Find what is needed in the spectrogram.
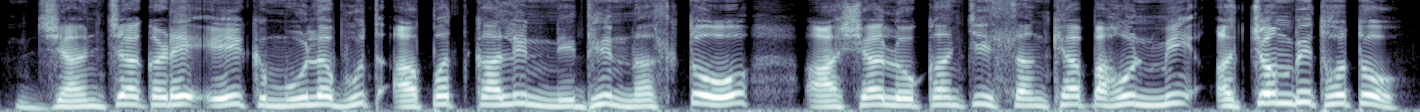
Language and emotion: Marathi, surprised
